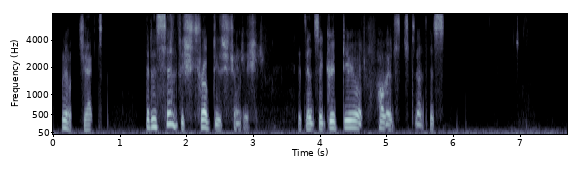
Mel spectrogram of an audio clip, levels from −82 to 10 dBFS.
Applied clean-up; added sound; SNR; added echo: neural diffusion model UNIVERSE++.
